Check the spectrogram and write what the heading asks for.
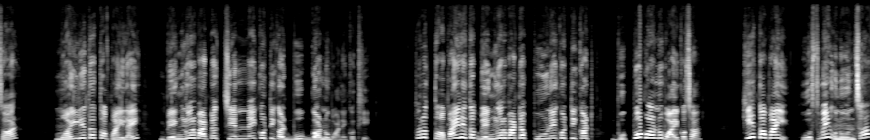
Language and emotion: Nepali, angry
